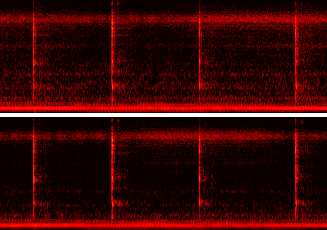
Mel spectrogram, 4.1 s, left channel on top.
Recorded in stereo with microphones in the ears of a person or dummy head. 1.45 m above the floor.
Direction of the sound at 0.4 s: 10° right (ahead or behind).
